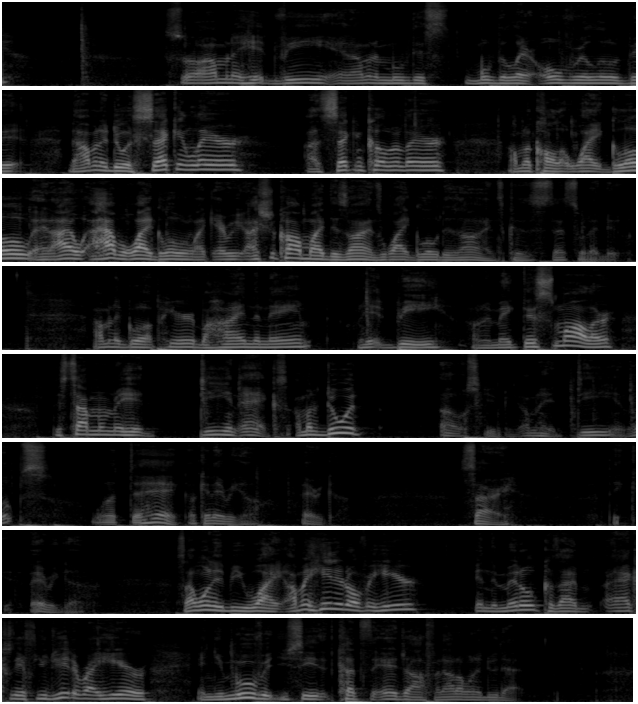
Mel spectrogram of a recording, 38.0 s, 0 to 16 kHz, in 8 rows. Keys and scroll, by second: 0.6 v, 1.3 Escape, 1.8 v, 7.8 ctrl+shift+n, 8.3-11.7 typing, 13.8 space, 17.0 b, 20.5 d, 20.8 x, 22.5 Escape, 23.2 d, 23.7 x, 25.7 Escape, 30.1 ctrl+z, 35.0 v, 36.4 ctrl+z, 37.8 ctrl+z.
